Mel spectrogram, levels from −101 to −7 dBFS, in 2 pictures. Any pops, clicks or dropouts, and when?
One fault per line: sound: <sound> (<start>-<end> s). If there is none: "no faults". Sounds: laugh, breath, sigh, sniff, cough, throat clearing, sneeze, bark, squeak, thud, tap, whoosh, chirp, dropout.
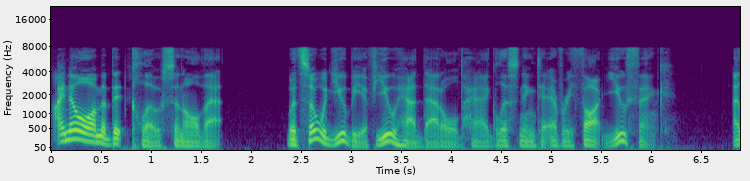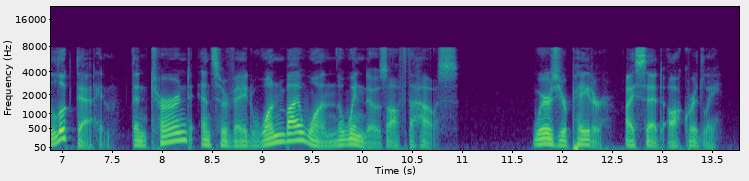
no faults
